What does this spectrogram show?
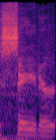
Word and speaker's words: Seidr: cider worker that way i should just say seder instead of saying instead of trying to say it like the the ancient norse way because then it sounds like i'm saying like cider like apple cider so as you can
